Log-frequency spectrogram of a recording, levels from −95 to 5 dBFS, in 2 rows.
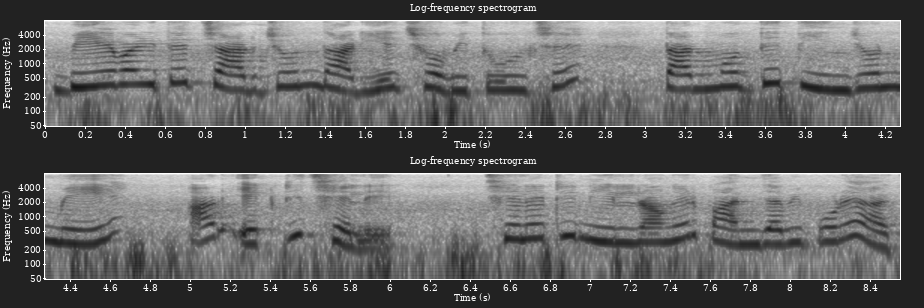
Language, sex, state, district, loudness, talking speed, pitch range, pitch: Bengali, female, West Bengal, North 24 Parganas, -15 LUFS, 135 wpm, 290-350 Hz, 315 Hz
